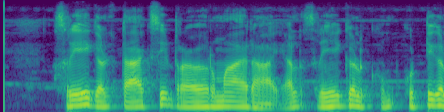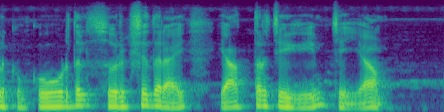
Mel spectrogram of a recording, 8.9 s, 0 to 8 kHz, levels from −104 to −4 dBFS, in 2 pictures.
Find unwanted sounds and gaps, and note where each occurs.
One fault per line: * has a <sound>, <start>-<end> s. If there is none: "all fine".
all fine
